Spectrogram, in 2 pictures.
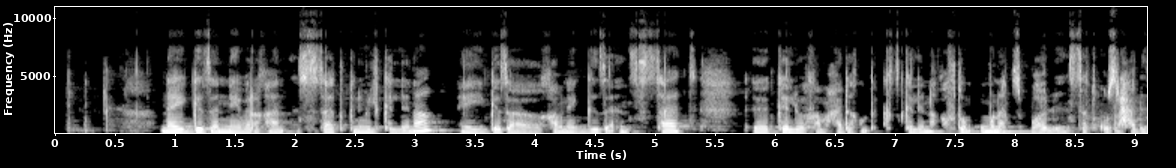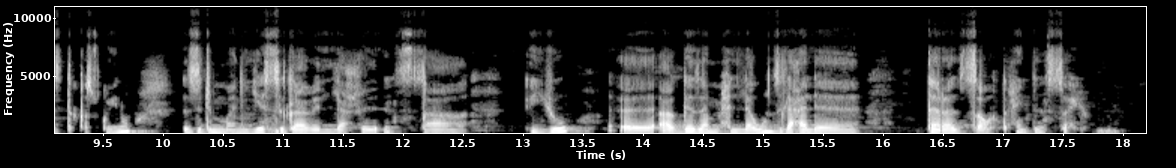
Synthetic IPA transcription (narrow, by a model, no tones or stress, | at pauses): najɡɐzanːajβɐɾɐkanʔɨnsɨ̥sat̪kʰɨnɨβɨlkʰɐlːɐnanajɡɐzakʰaβnajɡɐzaʔɨnsɨ̥sat̪kʰɐlwikʰɐmħad̪ɐkʰɨnt̪ʼɐkʼːɐ̥skʰɐlːɐnakʰaft̪ʰo̞mʔɨmunat̪z̥ɨbahalṵʔɨ̰nsɨ̥sat̪kʷʼut͡sʼɾiħad̪ɐzɨt̪ʼɐ̥kʼːɐskʰo̞jnuʔɨzid̪ɨmːanɨjɛsɨɡaβɐlːaʕʔɨnsɨ̥sa | ʔɨjːu | a̰ɡɐzamːɨħɨlːawʊnzɨlɐʕalɐ | t̪ʰɐɾazɨt͡sʼawt̪ʕajnɐt̪ɨnsɨ̥saɨjːu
